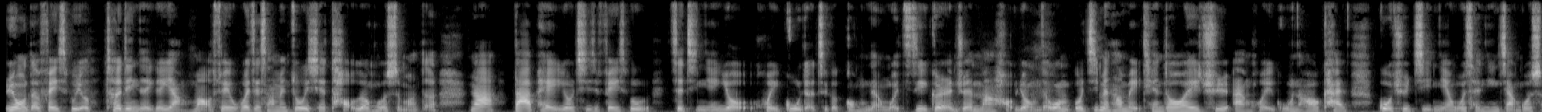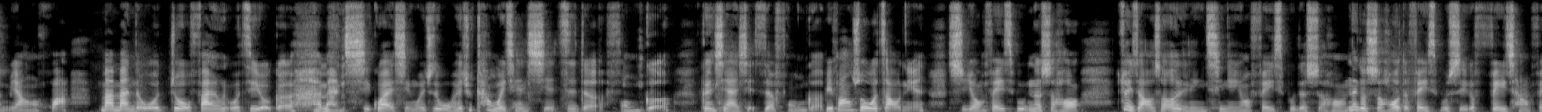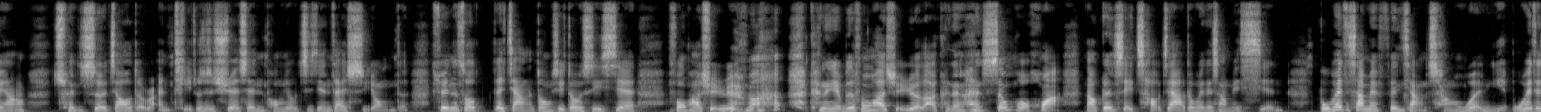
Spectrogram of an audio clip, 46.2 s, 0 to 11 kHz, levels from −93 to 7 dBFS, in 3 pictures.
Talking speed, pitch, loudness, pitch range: 365 characters per minute, 185 Hz, -25 LUFS, 175-225 Hz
